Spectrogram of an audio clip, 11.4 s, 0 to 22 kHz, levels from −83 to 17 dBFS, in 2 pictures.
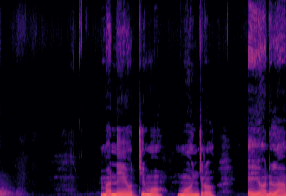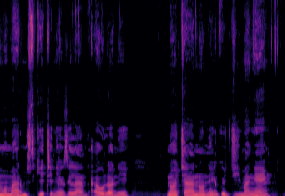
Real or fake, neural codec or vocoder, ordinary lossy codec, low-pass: real; none; none; none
